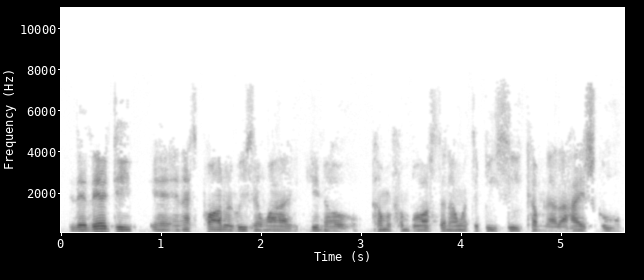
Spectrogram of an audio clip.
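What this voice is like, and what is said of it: East Coast (Boston) accent. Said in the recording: “I still have the accent, so people know that I'm from the East Coast”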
